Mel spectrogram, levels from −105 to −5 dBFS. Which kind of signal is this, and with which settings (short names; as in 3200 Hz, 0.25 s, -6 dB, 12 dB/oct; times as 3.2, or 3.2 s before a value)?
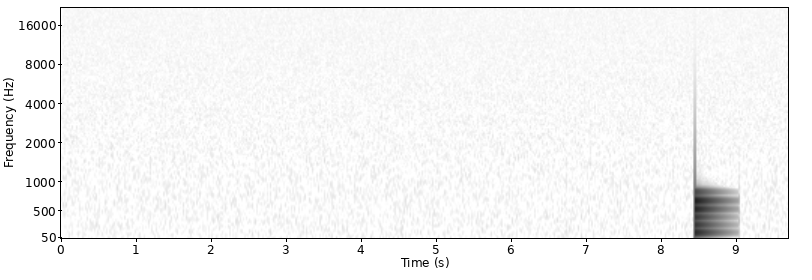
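stretched partials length 0.59 s, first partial 129 Hz, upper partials -4/-4.5/3/5/-11 dB, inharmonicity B 0.0035, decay 0.66 s, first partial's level -20.5 dB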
